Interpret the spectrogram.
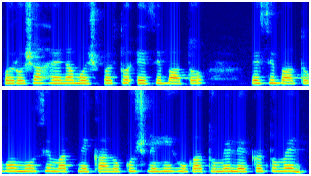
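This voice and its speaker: A woman voicing a calm, protective young man who gently reassures his frightened partner. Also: high-pitched, normal speed, close to an everyday voice. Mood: earnest.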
